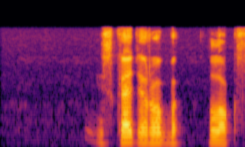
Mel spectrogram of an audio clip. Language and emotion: Russian, neutral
